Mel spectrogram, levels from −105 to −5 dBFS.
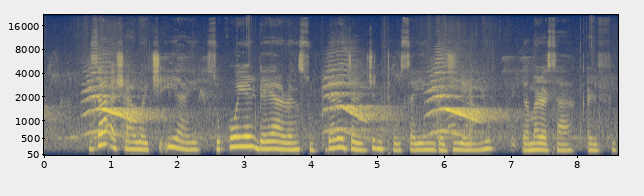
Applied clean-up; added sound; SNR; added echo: none; Bird; 3 dB; none.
